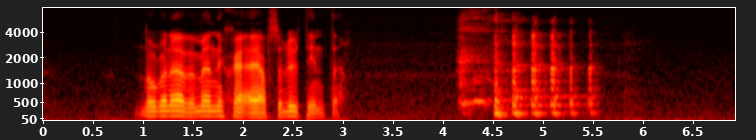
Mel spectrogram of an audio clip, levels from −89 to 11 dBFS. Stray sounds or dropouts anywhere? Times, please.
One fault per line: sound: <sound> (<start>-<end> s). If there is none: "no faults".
sound: laugh (4.1-5.7 s)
